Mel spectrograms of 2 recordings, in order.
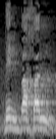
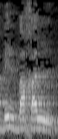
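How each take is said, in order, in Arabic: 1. تُنطق bakhal، بفتحتين. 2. تُنطق bakhal، بفتحتين.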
